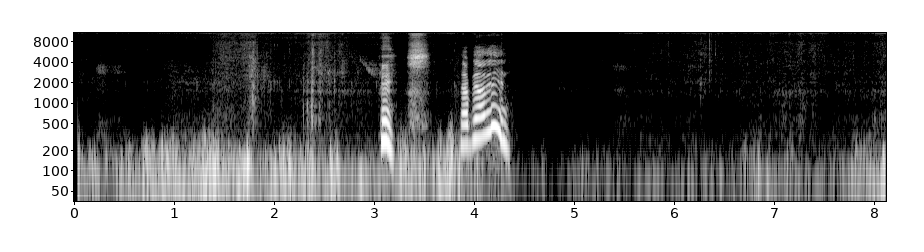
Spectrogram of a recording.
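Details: Goat on a small goat farm, heard outdoors during a search for a missing young kid feared bitten by a cobra; two short harmonic bleats, the second rising and wavering, with footsteps and rustling around them.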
